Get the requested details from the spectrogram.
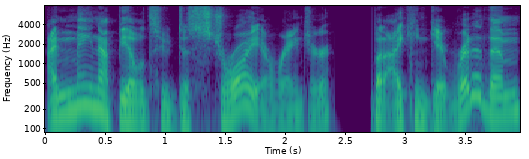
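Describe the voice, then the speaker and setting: A man's put-on character voice at a medium pitch and moderate pace, with very wide pitch swings, on a very clean recording with a silent background. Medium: read story.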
